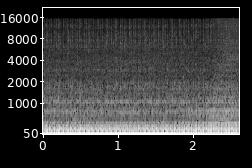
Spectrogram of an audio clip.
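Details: Mini Cooper S R53 with newly rebuilt engine, first start-up after cranking with coils unplugged to build oil pressure and prime fuel pump: low, smooth, even running with no knocks or rattles; normal running, before bench break-in.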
